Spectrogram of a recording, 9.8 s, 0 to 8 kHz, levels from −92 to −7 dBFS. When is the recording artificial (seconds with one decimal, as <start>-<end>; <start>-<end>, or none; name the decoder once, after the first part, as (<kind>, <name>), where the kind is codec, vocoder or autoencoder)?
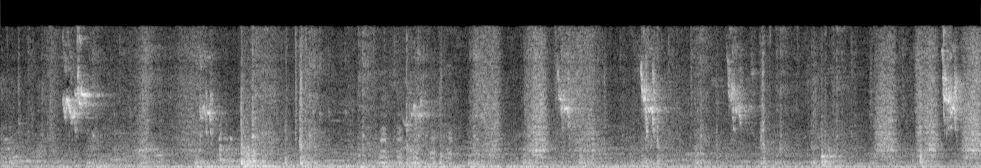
none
